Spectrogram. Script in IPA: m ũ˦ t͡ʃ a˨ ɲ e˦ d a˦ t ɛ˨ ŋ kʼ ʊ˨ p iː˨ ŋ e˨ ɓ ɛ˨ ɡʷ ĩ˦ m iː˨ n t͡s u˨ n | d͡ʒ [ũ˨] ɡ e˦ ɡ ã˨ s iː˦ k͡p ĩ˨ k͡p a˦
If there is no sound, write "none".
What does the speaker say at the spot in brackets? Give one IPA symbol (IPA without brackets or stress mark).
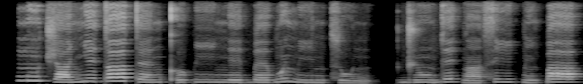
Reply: ũ˨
